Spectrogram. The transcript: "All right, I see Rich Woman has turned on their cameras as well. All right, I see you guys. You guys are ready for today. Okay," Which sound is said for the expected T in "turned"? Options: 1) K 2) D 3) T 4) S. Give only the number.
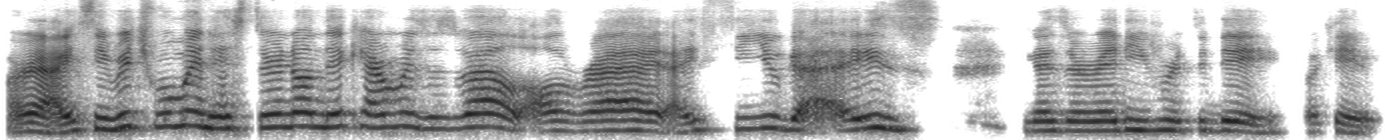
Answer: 3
